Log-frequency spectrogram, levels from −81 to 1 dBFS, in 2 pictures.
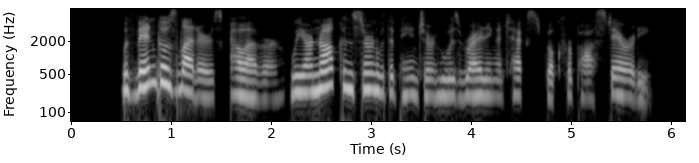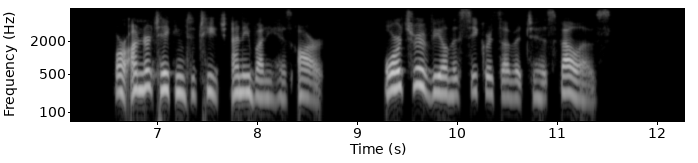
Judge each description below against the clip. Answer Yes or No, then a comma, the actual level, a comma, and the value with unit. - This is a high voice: Yes, high, 215 Hz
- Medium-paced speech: Yes, average, 180 wpm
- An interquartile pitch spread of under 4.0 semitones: No, average, 4.4 semitones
